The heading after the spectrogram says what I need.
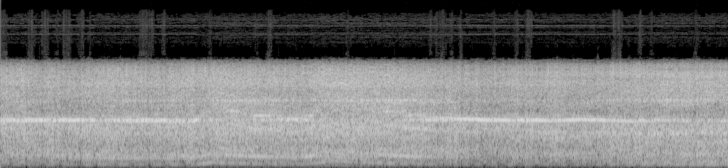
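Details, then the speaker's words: Dodge Aspen wagon, cold with the automatic choke on, recorded at the tailpipe while revving: a ragged, uneven sputter. Owner suspects it isn't firing on all cylinders; it also uses a lot of fuel. Exhaust sputter. "It's really sputtering back here too. I don't think it's firing on all cylinders."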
